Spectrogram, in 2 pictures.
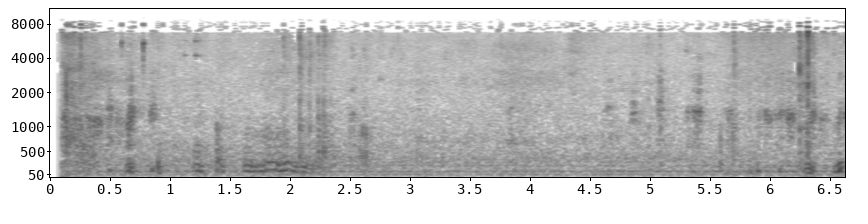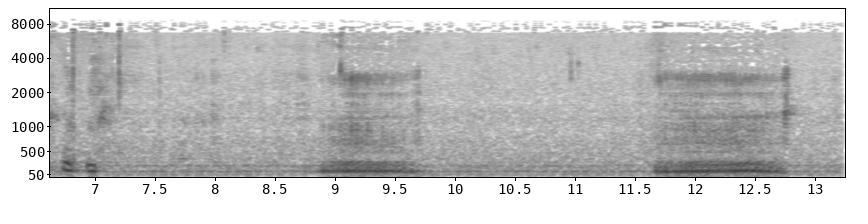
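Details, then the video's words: Pet dog asking for dinner indoors: low, rumbling growl-like grumbles in two bursts of about a second each, between quieter shuffling and soft household noises in a small room. "How my dog, Charlie, asks for dinner."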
